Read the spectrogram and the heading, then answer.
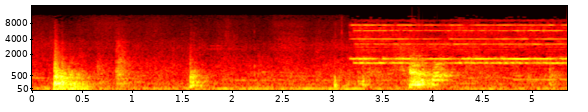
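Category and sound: household object, telephone ringing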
